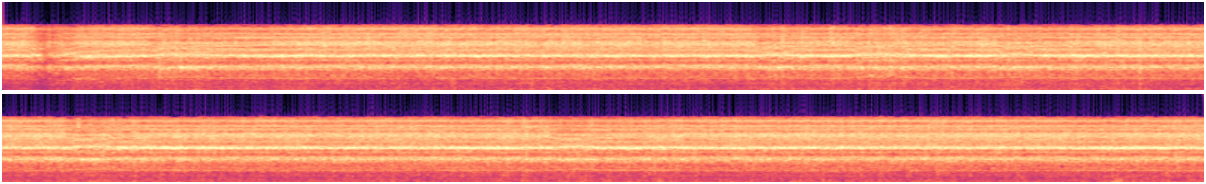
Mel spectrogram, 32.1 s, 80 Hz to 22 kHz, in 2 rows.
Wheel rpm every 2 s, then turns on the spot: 140, 160, 160, 160, 160, 160, 160, 160, 160, 160, 160, 160, 160, 160, 160, 160.
none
